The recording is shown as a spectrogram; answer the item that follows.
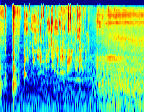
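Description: A few sharp clicks of scissor blades against an ice cube, then lemonade pouring from a pitcher into a small ice shot glass, the pour growing fuller about a second and a half in.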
